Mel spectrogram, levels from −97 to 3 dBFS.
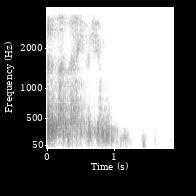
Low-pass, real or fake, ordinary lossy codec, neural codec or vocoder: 3.6 kHz; fake; MP3, 24 kbps; codec, 24 kHz, 0.9 kbps, WavTokenizer, small release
